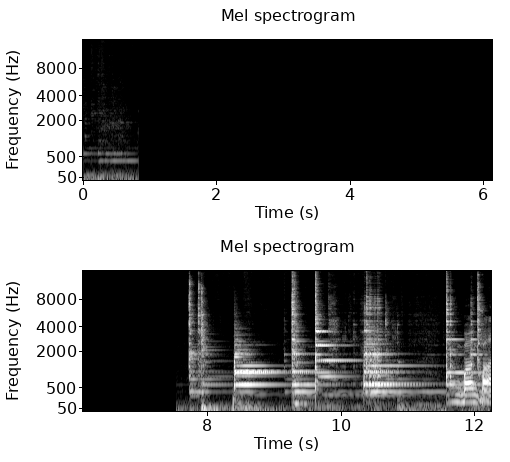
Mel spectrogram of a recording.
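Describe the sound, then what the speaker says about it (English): A hanging pantry pot rack loaded with pots and pans clangs and rings like a giant wind chime, with several bright metallic strikes that ring out and decay after a long silence. "Bong bong, it's like a giant, there we go, wind chime"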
